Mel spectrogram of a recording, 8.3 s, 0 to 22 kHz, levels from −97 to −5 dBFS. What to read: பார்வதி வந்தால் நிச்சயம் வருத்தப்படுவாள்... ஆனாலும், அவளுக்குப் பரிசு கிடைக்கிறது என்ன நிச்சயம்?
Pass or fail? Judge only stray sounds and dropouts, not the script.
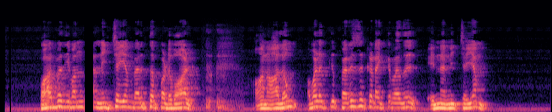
fail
